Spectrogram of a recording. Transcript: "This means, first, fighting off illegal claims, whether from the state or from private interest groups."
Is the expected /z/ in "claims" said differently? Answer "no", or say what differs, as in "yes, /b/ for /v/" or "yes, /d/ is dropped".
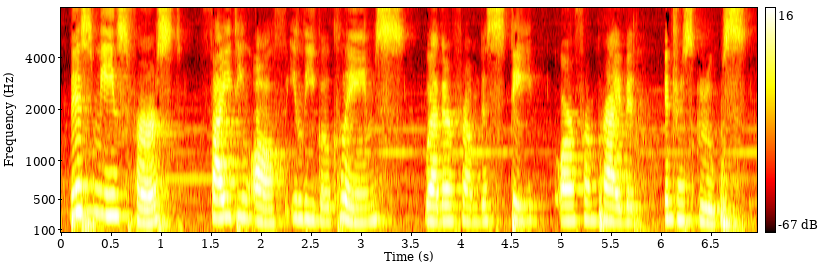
yes, /s/ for /z/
